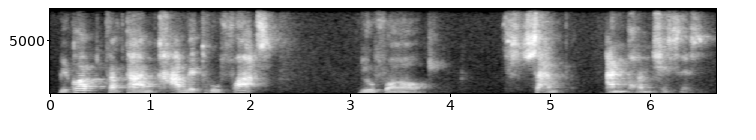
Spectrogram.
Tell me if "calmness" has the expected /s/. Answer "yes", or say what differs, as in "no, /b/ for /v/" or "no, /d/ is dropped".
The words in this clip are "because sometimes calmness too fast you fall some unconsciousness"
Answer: no, /s/ is dropped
